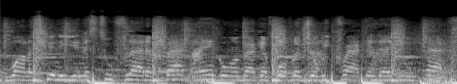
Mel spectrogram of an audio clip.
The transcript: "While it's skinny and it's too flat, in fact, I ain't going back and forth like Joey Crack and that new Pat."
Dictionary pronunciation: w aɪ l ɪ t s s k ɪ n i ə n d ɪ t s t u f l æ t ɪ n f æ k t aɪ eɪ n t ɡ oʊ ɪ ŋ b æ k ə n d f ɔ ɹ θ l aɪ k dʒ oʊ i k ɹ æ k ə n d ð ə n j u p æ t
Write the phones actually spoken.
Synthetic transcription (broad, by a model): w aɪ l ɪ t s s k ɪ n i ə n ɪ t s t u f l æ t ɪ n f æ k t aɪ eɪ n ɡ oʊ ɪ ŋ b æ k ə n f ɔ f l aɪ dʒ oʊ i k ɹ æ k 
